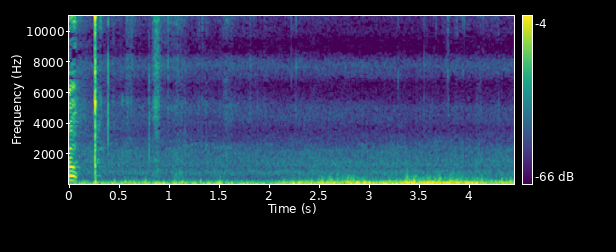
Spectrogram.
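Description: Wind rumbling on the microphone, growing louder toward the end, with a single sharp click near the start.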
